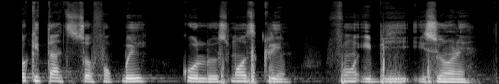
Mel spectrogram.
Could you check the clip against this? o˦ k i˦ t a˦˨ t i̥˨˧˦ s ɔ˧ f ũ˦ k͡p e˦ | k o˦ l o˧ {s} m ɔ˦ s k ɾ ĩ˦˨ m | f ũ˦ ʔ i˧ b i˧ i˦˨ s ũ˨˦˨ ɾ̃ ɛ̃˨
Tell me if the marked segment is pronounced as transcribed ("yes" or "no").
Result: yes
